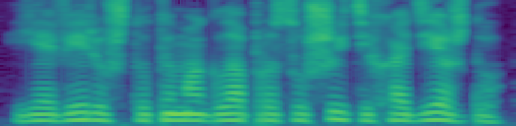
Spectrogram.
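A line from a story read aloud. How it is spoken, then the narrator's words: Whisper in ear. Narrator (Russian): шепнул он мне на ушко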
